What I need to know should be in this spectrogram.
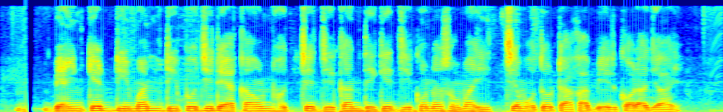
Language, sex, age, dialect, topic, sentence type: Bengali, male, 18-24, Standard Colloquial, banking, statement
